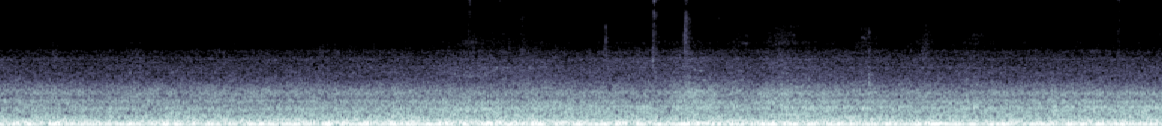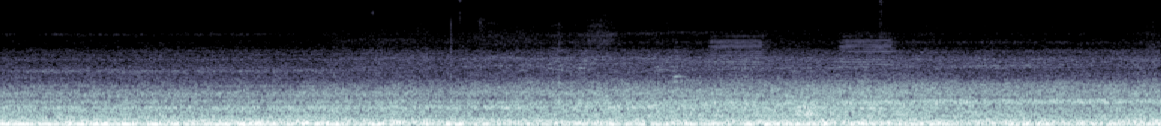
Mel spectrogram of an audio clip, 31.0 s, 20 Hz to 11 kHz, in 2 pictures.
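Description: Odakyu 60000-series MSE Romancecar running through a subway tunnel, heard inside the passenger cabin: a steady low rumble of wheels and running gear. Faint high whining tones come and go in the second half.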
